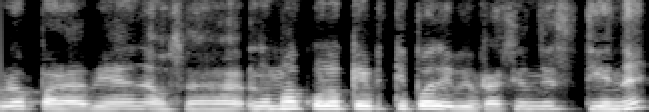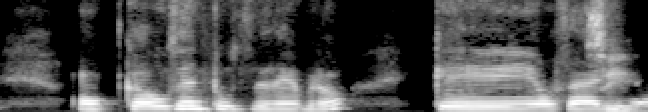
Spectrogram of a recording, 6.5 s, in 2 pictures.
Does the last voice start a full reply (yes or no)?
no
